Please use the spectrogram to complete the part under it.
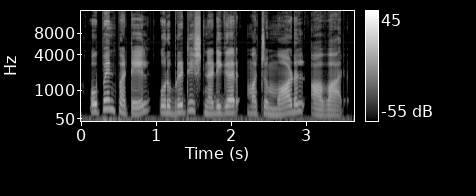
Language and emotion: Tamil, neutral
